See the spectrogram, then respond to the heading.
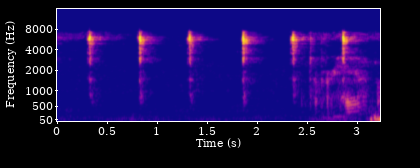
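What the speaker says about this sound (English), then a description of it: "What is that mysterious ticking noise?" Sharp, evenly spaced ticks repeat about twice a second, six clear clicks in a row, crisp and fairly close, before a low rumble and a voice begin at the end.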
